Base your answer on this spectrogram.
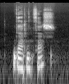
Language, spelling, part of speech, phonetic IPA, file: Polish, garncarz, noun, [ˈɡarn̥t͡saʃ], LL-Q809 (pol)-garncarz.wav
